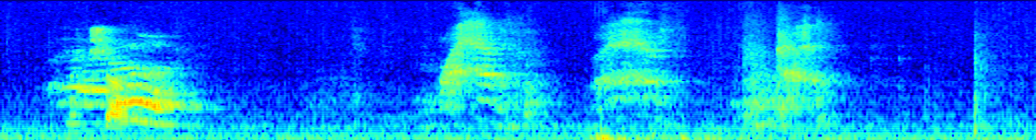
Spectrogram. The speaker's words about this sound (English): That's just my kitty. That's just my kitty.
